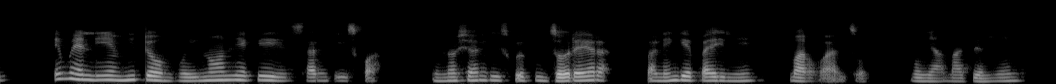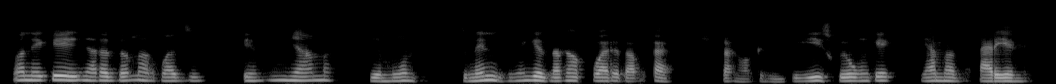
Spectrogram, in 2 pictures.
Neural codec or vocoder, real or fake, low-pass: codec, 16 kHz, about 1 kbps, DyCAST, with the encoder's durations; fake; 7.2 kHz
